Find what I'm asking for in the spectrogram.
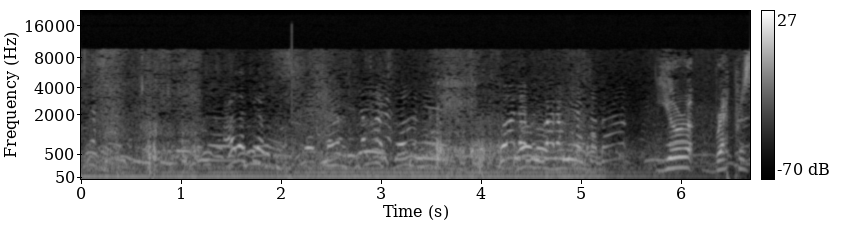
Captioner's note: water splashes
